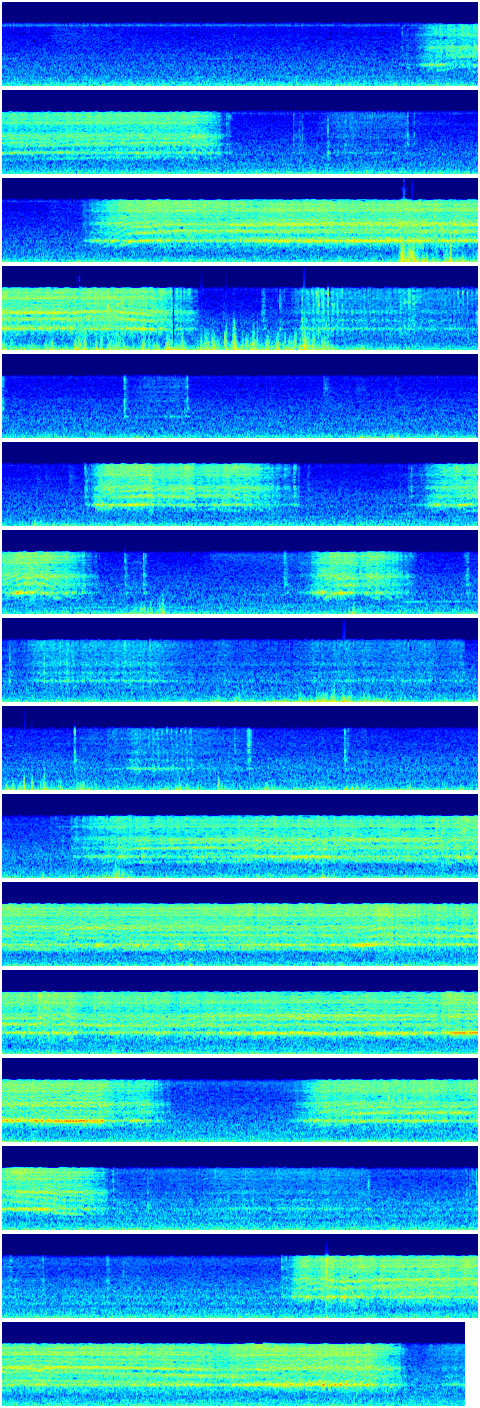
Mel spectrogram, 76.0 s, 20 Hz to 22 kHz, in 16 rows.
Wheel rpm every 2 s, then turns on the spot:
0, 0, 80, 40, 0, 110, 150, 130, 10, 10, 0, 0, 80, 30, 50, 20, 30, 20, 10, 10, 0, 10, 100, 110, 110, 120, 130, 120, 120, 30, 110, 40, 20, 10, 20, 160, 150, 80.
6-8 16-20 34-40 58-60 62-66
